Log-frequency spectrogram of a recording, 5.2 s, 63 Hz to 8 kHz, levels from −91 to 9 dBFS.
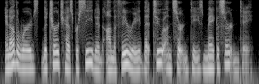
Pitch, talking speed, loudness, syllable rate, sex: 155 Hz, 185 wpm, -19 LUFS, 5.1 syllables/s, female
